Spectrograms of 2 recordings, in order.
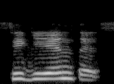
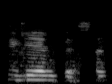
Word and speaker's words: siguientes: আচ্ছা, এটা এখানে ও এর উচ্চারণ হবে না, সিগিয়েন্তেস। Usar siguiente. সিগিয়েন্তেস।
